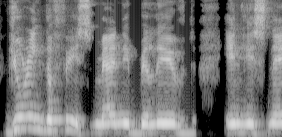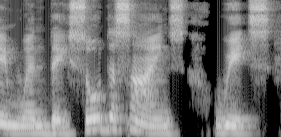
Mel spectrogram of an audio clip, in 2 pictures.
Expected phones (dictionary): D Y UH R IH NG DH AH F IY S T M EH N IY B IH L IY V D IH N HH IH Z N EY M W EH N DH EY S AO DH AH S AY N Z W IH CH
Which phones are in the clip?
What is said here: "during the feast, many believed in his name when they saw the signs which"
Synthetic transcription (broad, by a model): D Y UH R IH NG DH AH F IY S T M EH N IY B IH L IY V D IH N HH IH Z N EY M W EH N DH EY S AO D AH S AY N S W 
